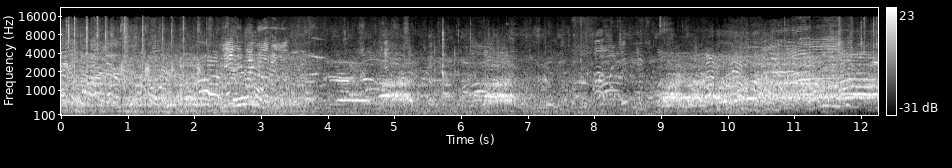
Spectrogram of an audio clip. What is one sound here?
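A large stadium crowd chants and cheers loudly.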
